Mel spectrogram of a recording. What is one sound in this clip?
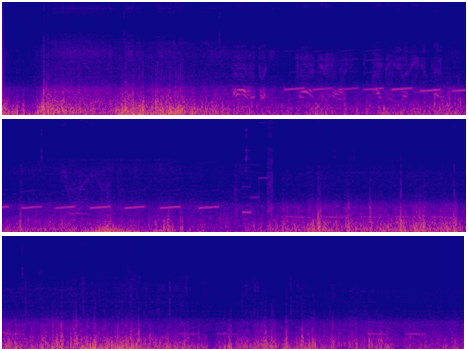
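Wind rushes and buffets loudly in flight.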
